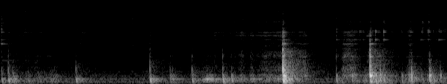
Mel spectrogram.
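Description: Fingernails and fingertips tap the glossy, ribbed shell and stem area of a hollow, glazed ceramic jack-o'-lantern pumpkin with a cut-out face and a glowing light inside. About ten short, clicky taps come at an uneven pace, each with a brief mid-pitched ring that fades almost at once. Two taps near the end stand out as louder and sharper.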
